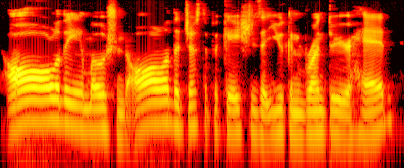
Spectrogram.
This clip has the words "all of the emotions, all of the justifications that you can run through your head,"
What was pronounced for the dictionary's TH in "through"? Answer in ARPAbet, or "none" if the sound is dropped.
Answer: TH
